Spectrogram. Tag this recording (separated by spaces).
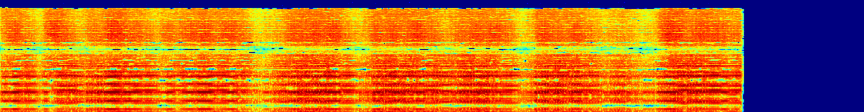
Interstellar Sound-Design Worlds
